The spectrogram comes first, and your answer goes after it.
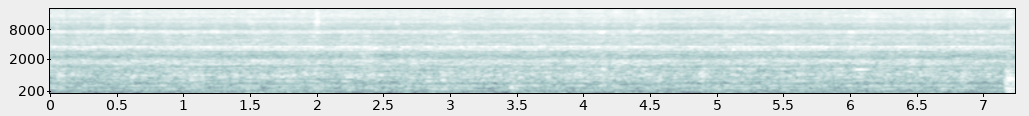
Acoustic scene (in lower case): kitchen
